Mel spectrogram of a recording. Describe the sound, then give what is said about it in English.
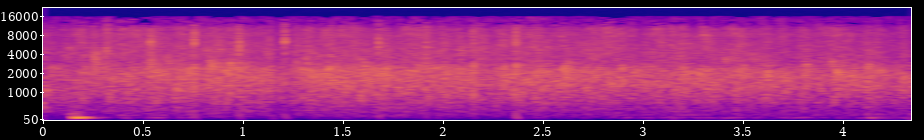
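An audience applauds steadily for several seconds, a dense, even wash of many hands clapping at moderate loudness with a brief low thump at the start, applauding former state representative Tim Butler, president of the Illinois Railroad Association. “Yeah, go ahead and give Tim a hand.”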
